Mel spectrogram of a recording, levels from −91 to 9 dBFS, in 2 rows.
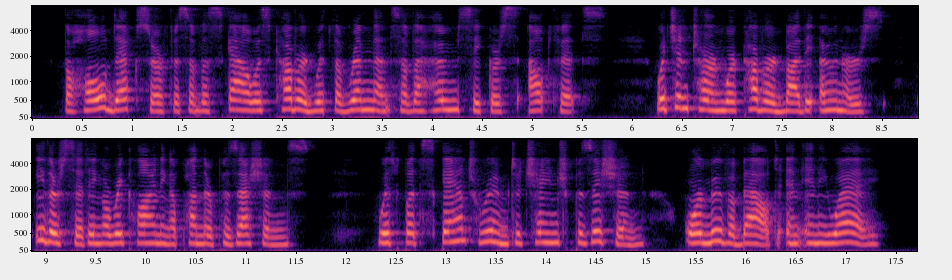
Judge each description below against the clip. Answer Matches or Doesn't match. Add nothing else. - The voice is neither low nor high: Doesn't match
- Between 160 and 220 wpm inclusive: Doesn't match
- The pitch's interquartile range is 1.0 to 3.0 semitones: Matches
